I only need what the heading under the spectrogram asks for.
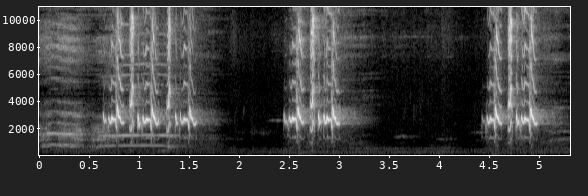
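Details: A sooty-headed bulbul sings energetically to call out a rival, delivering chattering phrases of rapid whistled notes, the first one longer, about every two seconds. A faint, steady lower tone sounds under the first phrase.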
